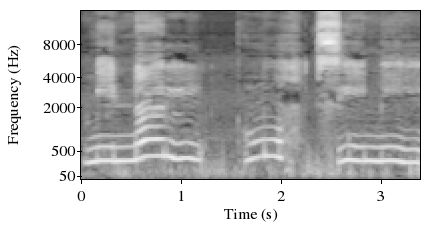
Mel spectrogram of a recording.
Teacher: Bunyikan lam yang mati dengan jelas tanpa lantunan. Jangan baca minal. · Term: alif lam muqammar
